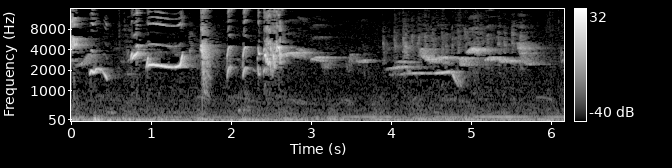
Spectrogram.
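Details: Oriental magpie-robin (kacer) giving a harsh song: quick whistled slurs and sharp chirps at first, then softer drawn-out whistles and buzzy notes, over a faint low hum.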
